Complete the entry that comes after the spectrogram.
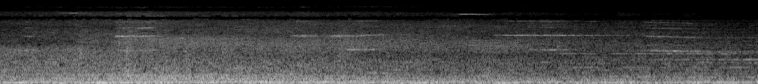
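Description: Empty Koki 107 container flat wagons of a freight train rolling slowly past on the rails, a steady heavy rumble from the wheels. Thin high wheel squeals come and go over it.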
